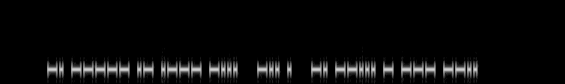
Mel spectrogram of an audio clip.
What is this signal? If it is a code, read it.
Morse code, heard as a keyed tone, about 37 wpm, 700 Hz. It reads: N0AJB DE N7TOZ
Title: USA Callsign DE Callsign - 5 Characters - 40wpm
